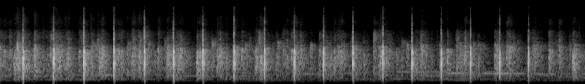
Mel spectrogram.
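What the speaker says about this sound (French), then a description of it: "On peut acclamer pour Jésus. Acclame très fort." A church congregation claps for Jesus with sharp, distinct handclaps in a brisk, fairly regular rhythm. No cheering voices stand out above the claps.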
